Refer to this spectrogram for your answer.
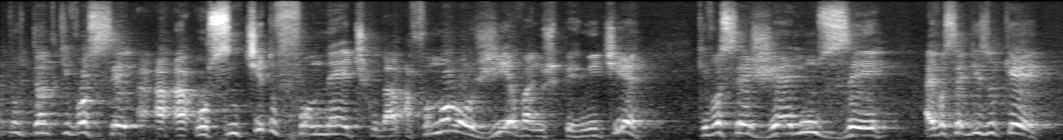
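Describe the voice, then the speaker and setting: High-voiced man teaching in an echoey hall. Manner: lively, asks the class questions and answers them himself. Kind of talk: live exam-prep class. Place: lecture hall with students. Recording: echoey hall with faint background noise.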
